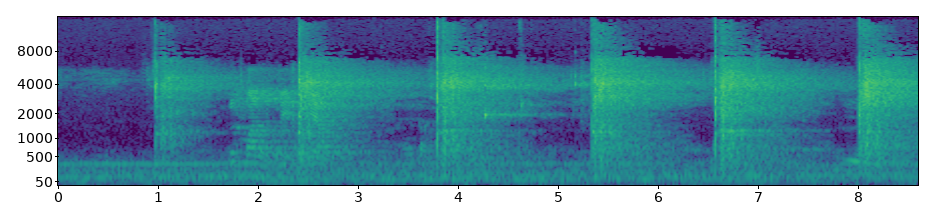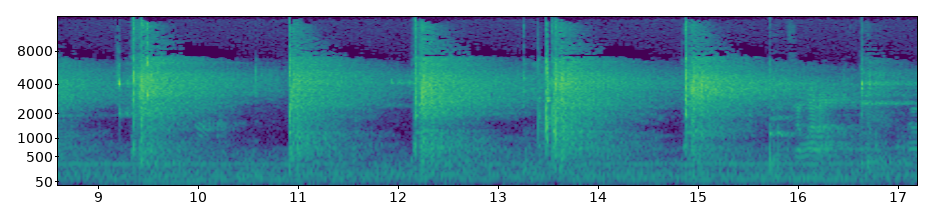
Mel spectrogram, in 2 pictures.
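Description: Badminton rackets smack a shuttlecock back and forth in a large echoing hall.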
